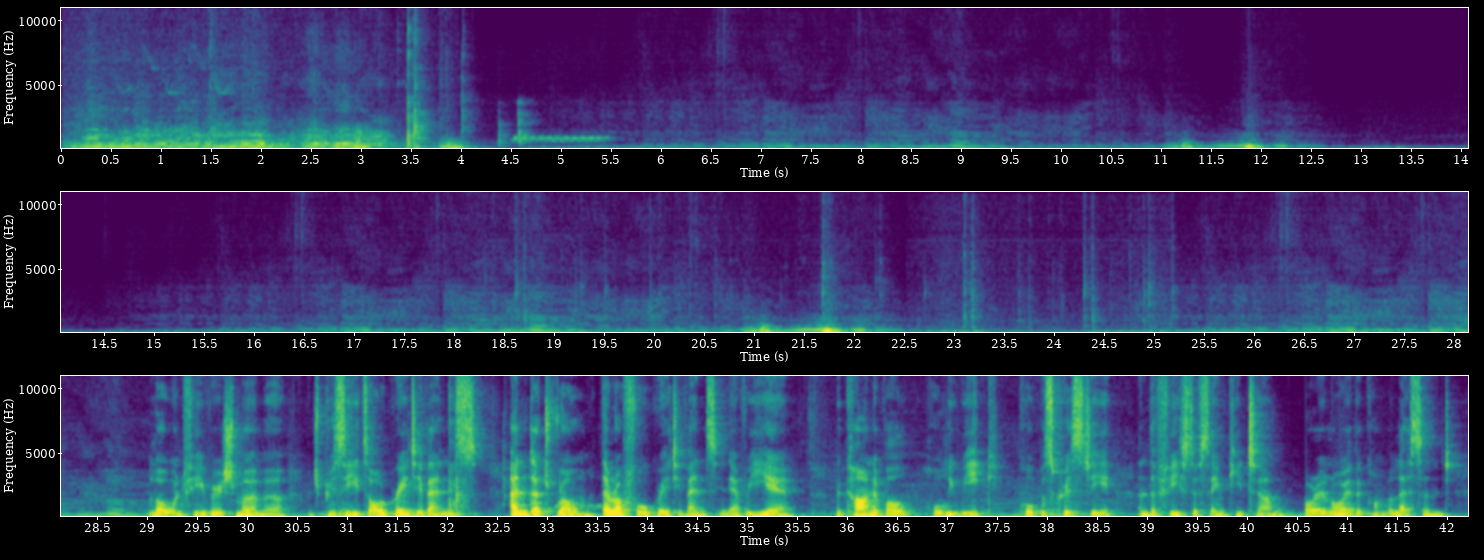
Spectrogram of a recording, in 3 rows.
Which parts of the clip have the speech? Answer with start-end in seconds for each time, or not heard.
29.0-42.0.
